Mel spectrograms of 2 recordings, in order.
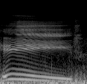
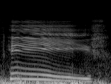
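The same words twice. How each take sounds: First: Straining shout of heave; pulling hard and calling out; tug of war. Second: Higher straining shout of heave; tug of war. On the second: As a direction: heave it out with full effort. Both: Real, not acted. Tug of war effort call.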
